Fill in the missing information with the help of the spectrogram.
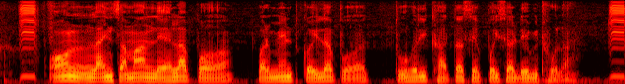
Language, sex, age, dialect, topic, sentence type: Bhojpuri, male, 25-30, Northern, banking, statement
